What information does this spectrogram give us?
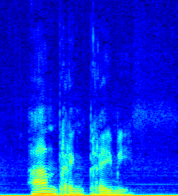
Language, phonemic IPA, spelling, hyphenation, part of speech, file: Dutch, /ˈaːn.brɛŋˌpreː.mi/, aanbrengpremie, aan‧breng‧pre‧mie, noun, Nl-aanbrengpremie.ogg
- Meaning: bounty, prize for someone brought in to justice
